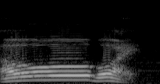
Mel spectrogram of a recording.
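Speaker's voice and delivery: high, loud, mock-ominous "oh boy". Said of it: "And it's like".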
